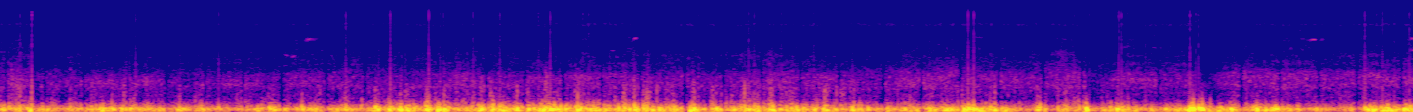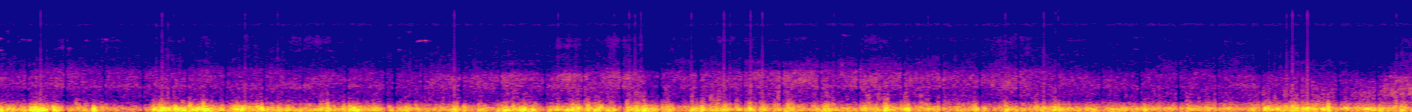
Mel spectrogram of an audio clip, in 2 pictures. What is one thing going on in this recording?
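Wind gusts outdoors, rumbling against the microphone.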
